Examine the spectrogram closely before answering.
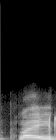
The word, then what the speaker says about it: played: How is the ed ending in played pronounced? It, red, it, blue, de, yellow, and t, green. Actually, it's pronounced d. Played. Just one correct answer.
